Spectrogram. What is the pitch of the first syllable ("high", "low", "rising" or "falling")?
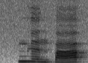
falling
